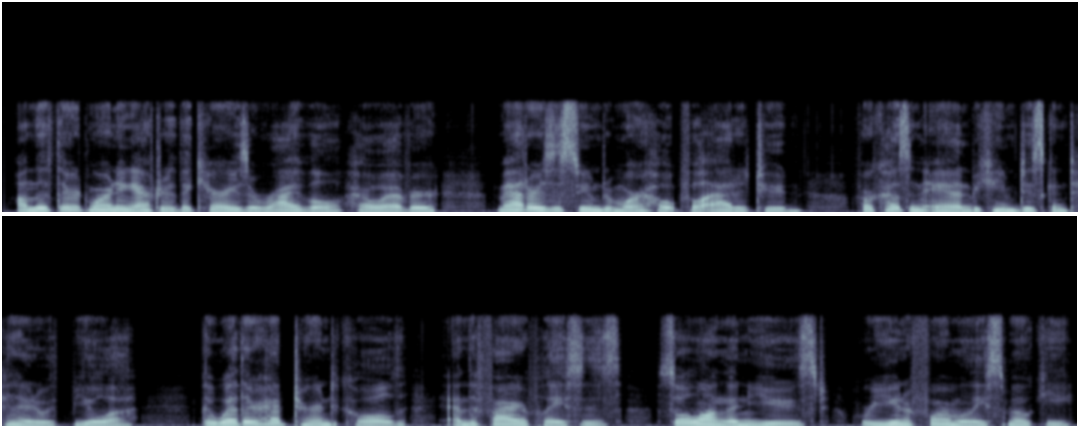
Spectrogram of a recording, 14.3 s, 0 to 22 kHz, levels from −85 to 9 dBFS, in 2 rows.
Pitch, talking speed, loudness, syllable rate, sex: 210 Hz, 150 wpm, -19 LUFS, 5.7 syllables/s, female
